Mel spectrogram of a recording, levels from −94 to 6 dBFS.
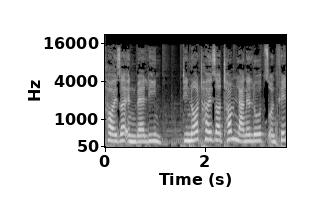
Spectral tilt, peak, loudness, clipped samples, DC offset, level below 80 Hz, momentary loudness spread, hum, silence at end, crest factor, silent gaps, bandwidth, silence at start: -4 dB/octave; 0 dBFS; -14 LUFS; under 0.1%; under 0.1%; -38 dBFS; 5 LU; none; 0 s; 14 dB; none; 15.5 kHz; 0 s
